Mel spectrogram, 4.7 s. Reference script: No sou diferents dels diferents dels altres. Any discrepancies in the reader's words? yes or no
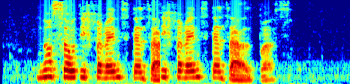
no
